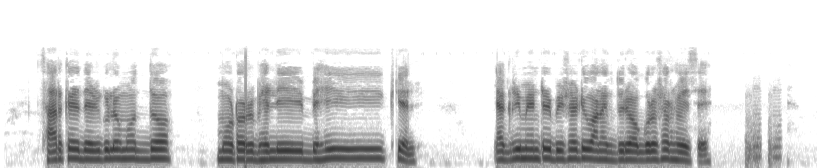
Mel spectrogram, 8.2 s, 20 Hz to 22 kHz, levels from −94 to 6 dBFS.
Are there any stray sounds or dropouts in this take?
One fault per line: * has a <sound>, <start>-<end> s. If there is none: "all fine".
* has a laugh, 7.4-7.8 s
